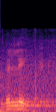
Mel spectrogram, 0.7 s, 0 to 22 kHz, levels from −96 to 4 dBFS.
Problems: none marked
